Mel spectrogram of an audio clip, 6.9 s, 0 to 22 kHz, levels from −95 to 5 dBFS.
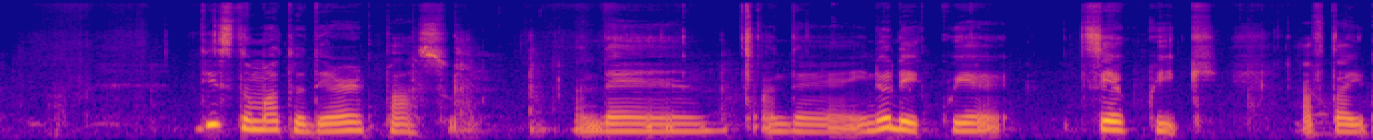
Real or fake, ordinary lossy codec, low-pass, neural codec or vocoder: real; none; none; none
